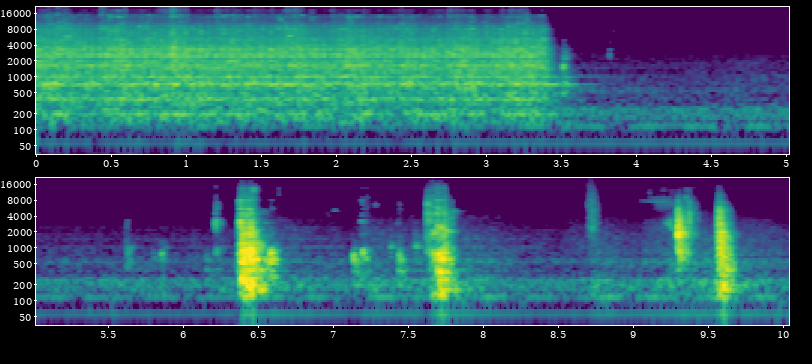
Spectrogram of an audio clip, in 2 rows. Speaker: Alright, well that was only about 20 seconds and I could hear the grinding paste sort of dissipate.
